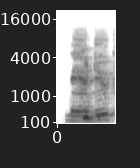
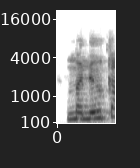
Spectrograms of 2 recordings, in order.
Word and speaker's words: manuka: by bees for bees Manduca honey worth it or not mmm manuka honey am I saying it right you're not actually you hey manuka honey all right it is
